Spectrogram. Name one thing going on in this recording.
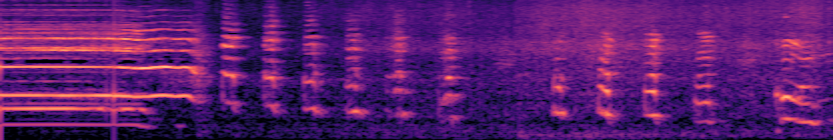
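A middle-aged woman laughs in bursts, close by.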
